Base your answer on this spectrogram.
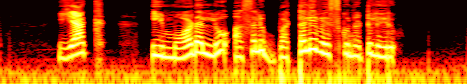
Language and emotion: Telugu, disgusted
